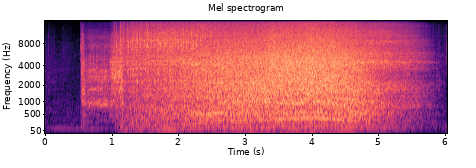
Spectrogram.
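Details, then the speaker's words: 1966 Ford Country Sedan after an engine overhaul, carburetor bowls filled with fuel: long, steady cranking with a rising whirr that swells and fades, never running on its own. They suspect the ignition isn't getting 12 volts or the timing is off. "you know what though it really does uh seem like it's not getting 12 volts but yeah I'm also wondering if your timing where your timing is can't be that far off should be uh close enough to"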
